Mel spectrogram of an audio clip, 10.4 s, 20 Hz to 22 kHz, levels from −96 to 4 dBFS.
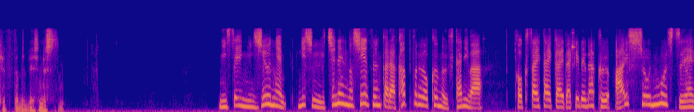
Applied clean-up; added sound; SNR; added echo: neural diffusion model UNIVERSE++.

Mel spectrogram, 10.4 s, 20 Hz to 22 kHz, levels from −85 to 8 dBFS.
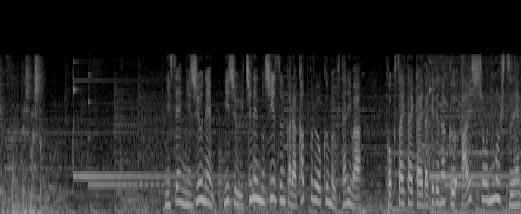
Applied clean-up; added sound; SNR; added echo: none; Doorbell; 13 dB; none.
